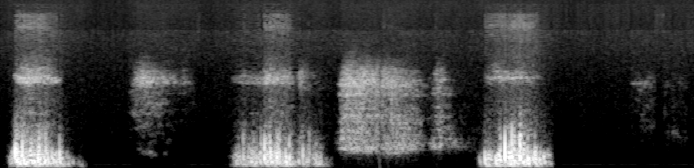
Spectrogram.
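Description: A person breathing close to a microphone: three loud breaths about two seconds apart, with a fainter breath just after the second.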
